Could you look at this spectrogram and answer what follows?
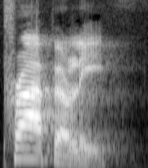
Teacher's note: Accent tonique sur la première syllabe. Et c'est un A long. Le O, c'est pas properly.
